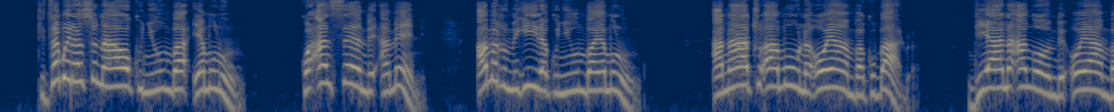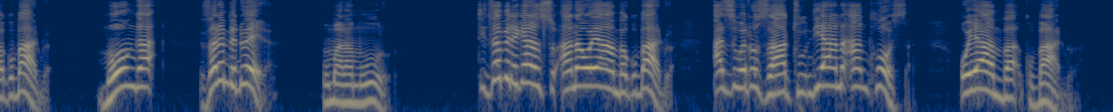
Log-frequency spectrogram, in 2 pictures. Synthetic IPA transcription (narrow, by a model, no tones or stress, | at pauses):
tid͡zaɓwɛɾansɔnawɔkuɲumbajamulṵŋɡu | kwaʔansɛmbɛʔamɛnɛ | amatumikiɾak̬uɲumbajamulṵŋɡu | anaːtʰuaːmunaʔɔjambakuɓaɗwa | ndianaʔaŋɔmbɛʔɔjambak̬uɓaɗwa | mɔŋɡa | zalɛmbɛɗwɛɾa̰ | mumalamuːlɔ | tid͡zapɛɾɛkansɔʔanawɔjambakuɓaɗwa̰ | aziwɛtɔzatʰundianaʔaŋkʰɔsḁ | ɔjambakuɓa̰ːɗwa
